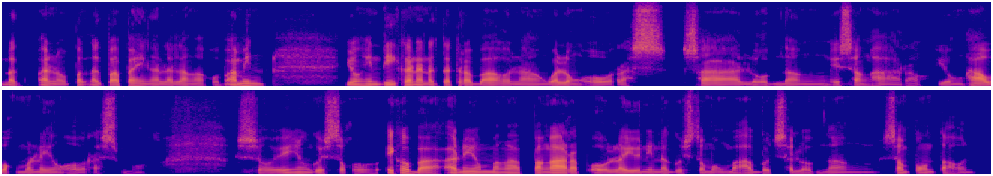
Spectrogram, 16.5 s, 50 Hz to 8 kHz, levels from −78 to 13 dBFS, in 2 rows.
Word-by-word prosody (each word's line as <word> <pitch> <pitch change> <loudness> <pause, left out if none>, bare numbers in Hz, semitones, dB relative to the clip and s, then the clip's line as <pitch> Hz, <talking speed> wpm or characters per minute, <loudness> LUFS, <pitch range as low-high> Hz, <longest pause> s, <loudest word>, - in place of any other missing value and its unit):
nag-ano, 100 -2 0
'pa - - -1
nagpapahinga 100 -1 +1
na 90 - -1
lang 95 +1 -2
ako. 95 -1 -8
I - - +9
mean, 150 -2 0 0.8
'yong 130 0 +1
hindi 120 -2 +2
ka 115 -1 +6
na 110 - +7
nagtatrabaho 95 -3 +1
nang 85 0 -5
walong 95 -1 0
oras, 85 -1 +1
sa 85 -1 +2
loob 90 0 -6
nang 85 -1 -7
isang 90 - 0
araw. 80 0 -7
'Yong 90 -2 -9
hawak 95 -1 +5
mo 95 - -5
na 90 -1 -5
'yong 90 - -8
oras 85 -2 -5
mo, 80 0 -24 0.7
so 90 0 -3
'yon 115 +6 -3
'yong - - -9
gusto 100 - 0
ko. - - -11 0.2
Ikaw - - +6
ba, 90 -1 +4
ano 120 +4 +4
'yong 135 - -3
mga 120 -3 -2
pangarap 105 -2 +7
o 95 0 -1
layunin 95 0 -1
na 90 - -4
gusto 95 +1 -4
mong 90 0 -9
maabot 90 -2 -4
sa - - +1
loob 90 -1 -8
ng 85 -1 -12
sampung 105 -2 -2
taon? 80 0 -6
95 Hz, 180 wpm, -26 LUFS, 85-100 Hz, 0.8 s, I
